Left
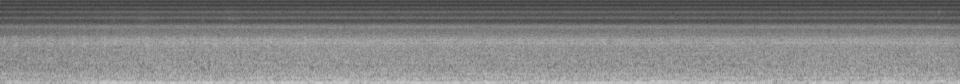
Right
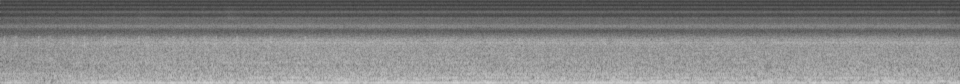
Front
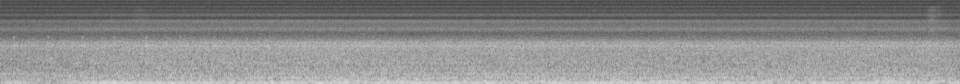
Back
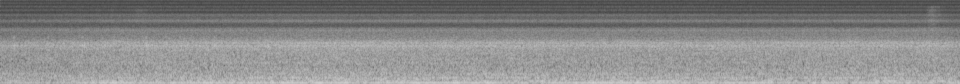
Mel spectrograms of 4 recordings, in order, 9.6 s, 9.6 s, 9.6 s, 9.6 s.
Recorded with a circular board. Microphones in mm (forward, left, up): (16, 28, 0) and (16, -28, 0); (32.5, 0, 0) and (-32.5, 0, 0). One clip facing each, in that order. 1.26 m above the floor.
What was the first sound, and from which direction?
Only background noise.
